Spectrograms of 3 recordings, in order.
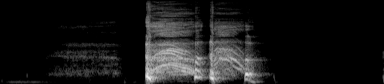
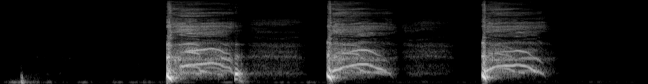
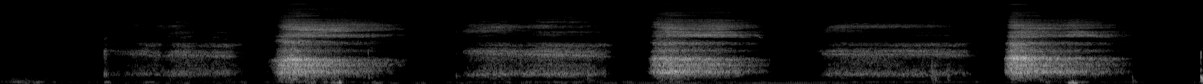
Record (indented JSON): {
  "cough_length": "3.8 s",
  "cough_amplitude": 32768,
  "cough_signal_mean_std_ratio": 0.37,
  "three_cough_length": "6.5 s",
  "three_cough_amplitude": 32768,
  "three_cough_signal_mean_std_ratio": 0.37,
  "exhalation_length": "12.0 s",
  "exhalation_amplitude": 9052,
  "exhalation_signal_mean_std_ratio": 0.49,
  "survey_phase": "beta (2021-08-13 to 2022-03-07)",
  "age": "45-64",
  "gender": "Male",
  "wearing_mask": "No",
  "symptom_runny_or_blocked_nose": true,
  "symptom_shortness_of_breath": true,
  "symptom_fatigue": true,
  "symptom_other": true,
  "symptom_onset": "5 days",
  "smoker_status": "Never smoked",
  "respiratory_condition_asthma": false,
  "respiratory_condition_other": false,
  "recruitment_source": "Test and Trace",
  "submission_delay": "2 days",
  "covid_test_result": "Positive",
  "covid_test_method": "ePCR"
}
